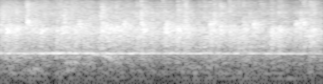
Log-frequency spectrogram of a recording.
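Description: A church congregation bursts into steady applause, dense continuous clapping from many hands filling the room, loud and even throughout with no pauses.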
